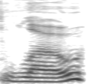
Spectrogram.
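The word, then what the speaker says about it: 络: It's spelled L UO, but pronounced low.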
